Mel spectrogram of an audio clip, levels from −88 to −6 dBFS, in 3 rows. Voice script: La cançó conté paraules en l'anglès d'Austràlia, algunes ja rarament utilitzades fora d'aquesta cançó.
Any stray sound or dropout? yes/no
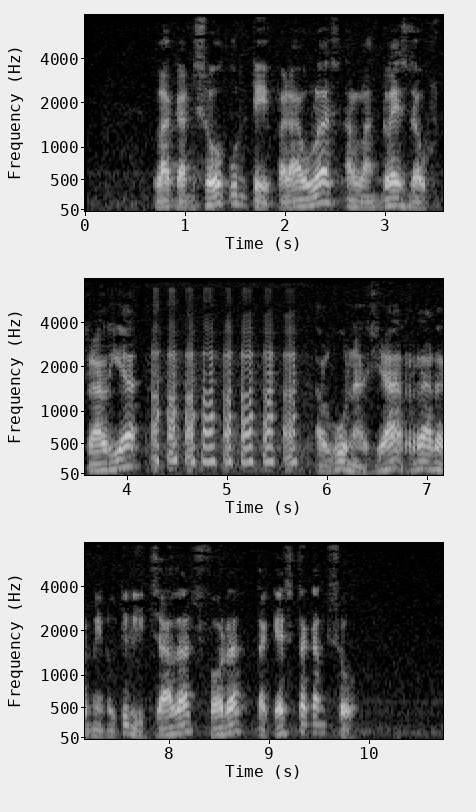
yes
